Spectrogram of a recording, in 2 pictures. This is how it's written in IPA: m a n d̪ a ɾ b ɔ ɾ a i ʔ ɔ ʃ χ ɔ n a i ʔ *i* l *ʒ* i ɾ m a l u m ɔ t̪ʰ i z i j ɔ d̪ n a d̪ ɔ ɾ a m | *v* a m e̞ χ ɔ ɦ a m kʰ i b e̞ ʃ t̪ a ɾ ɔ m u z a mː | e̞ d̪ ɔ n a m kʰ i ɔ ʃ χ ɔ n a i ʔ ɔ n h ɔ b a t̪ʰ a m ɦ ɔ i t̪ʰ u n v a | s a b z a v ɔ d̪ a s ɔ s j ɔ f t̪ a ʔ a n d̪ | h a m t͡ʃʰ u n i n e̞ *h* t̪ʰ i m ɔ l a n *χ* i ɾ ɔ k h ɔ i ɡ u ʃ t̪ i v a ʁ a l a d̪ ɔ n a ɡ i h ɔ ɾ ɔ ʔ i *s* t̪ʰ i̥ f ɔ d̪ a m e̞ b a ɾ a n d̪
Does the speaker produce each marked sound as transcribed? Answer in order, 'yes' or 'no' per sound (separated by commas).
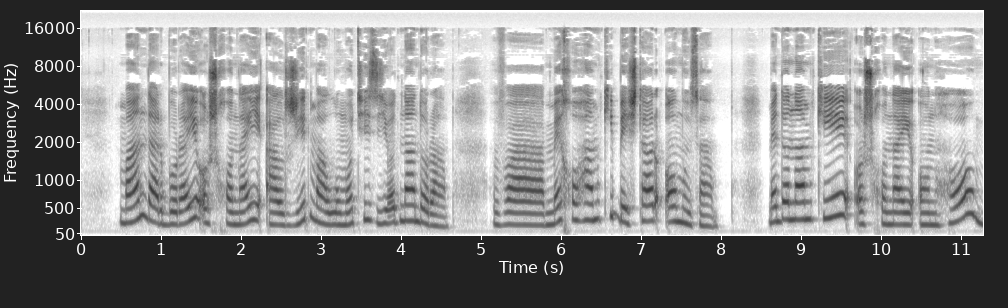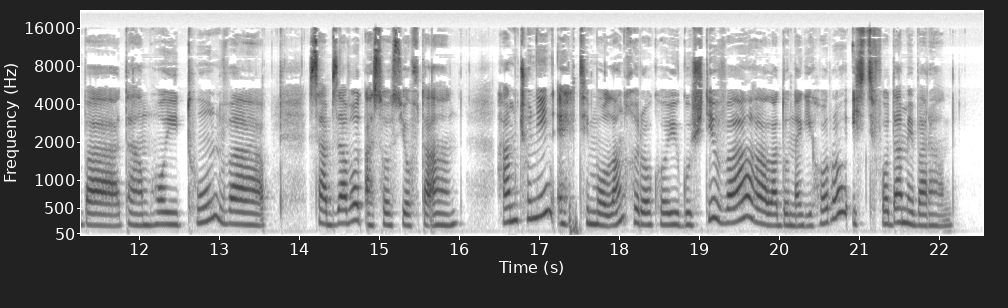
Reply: no, yes, yes, yes, yes, yes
